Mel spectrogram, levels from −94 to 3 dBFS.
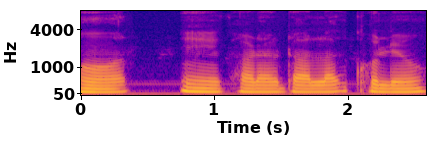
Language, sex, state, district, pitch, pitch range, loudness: Garhwali, male, Uttarakhand, Uttarkashi, 120 Hz, 120-130 Hz, -14 LUFS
